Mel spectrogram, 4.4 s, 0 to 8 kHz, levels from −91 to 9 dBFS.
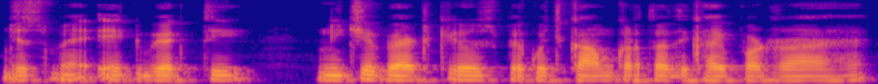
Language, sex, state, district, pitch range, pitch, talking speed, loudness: Hindi, male, Jharkhand, Ranchi, 105-110 Hz, 110 Hz, 190 wpm, -21 LUFS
